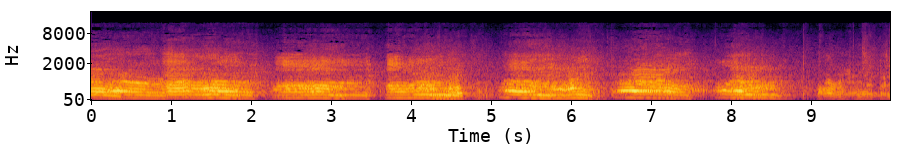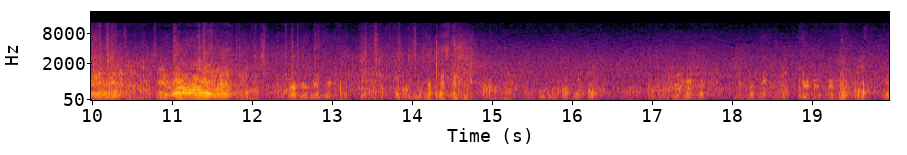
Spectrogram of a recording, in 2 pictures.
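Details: Two grizzly bears trade deep, harmonic roars and growls as their argument escalates into a fight.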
